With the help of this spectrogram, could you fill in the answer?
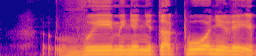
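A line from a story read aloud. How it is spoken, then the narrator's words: Moaning. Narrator (Russian): простонал Билл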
